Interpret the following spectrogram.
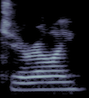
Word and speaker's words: Ciattarelli: But I do have a question because our the Republican candidate in New Jersey, Jack Ciattarelli, is that how you say it, Ciattarelli? It really I is.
